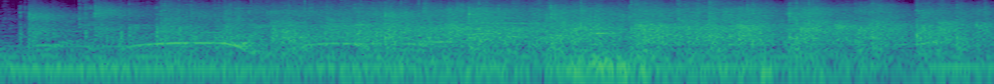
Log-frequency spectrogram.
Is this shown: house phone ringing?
no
